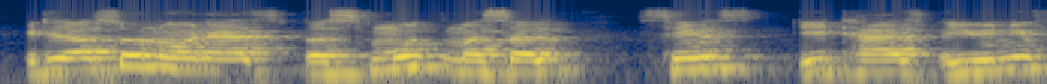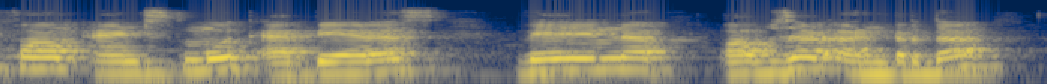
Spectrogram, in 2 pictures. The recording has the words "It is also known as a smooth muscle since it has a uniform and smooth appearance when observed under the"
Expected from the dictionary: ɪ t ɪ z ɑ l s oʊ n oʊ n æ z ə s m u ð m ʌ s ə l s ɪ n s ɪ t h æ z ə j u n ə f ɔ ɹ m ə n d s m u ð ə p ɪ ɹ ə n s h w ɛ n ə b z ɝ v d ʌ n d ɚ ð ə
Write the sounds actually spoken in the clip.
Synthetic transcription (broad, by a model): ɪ t ɪ z ɑ l s oʊ n oʊ n æ z ə s m u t m ʌ s ə l s ɪ n s ɪ t h æ z ə j u n ə f ɔ ɹ m ə n d s m u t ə p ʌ ɹ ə n s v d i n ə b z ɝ d ʌ n d ɚ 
